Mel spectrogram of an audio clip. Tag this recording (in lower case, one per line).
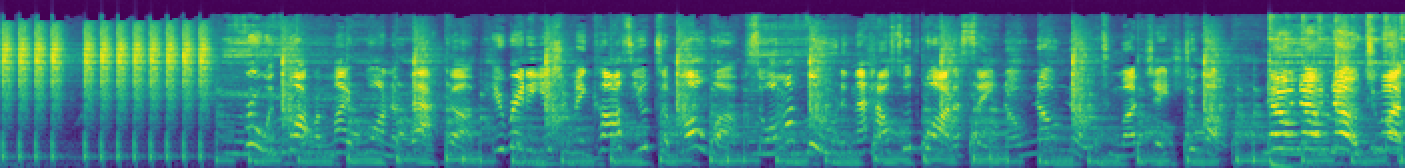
music
hip hop music
wood block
